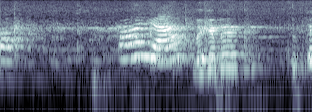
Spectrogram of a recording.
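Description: A child's voice speaking briefly, starting a little under a second in after a short quiet moment. The words are not made out.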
